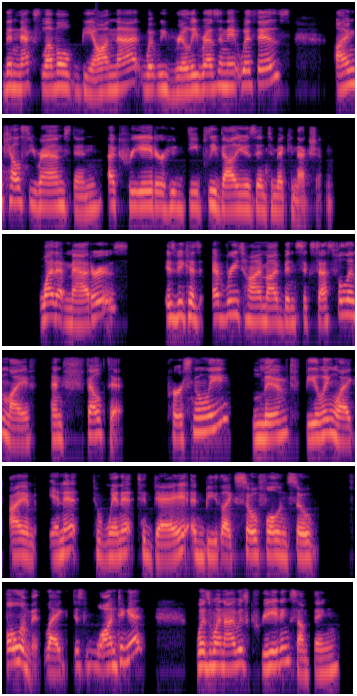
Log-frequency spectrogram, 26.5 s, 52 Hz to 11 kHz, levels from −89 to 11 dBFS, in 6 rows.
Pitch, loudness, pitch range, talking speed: 170 Hz, -19 LUFS, 155-200 Hz, 155 wpm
